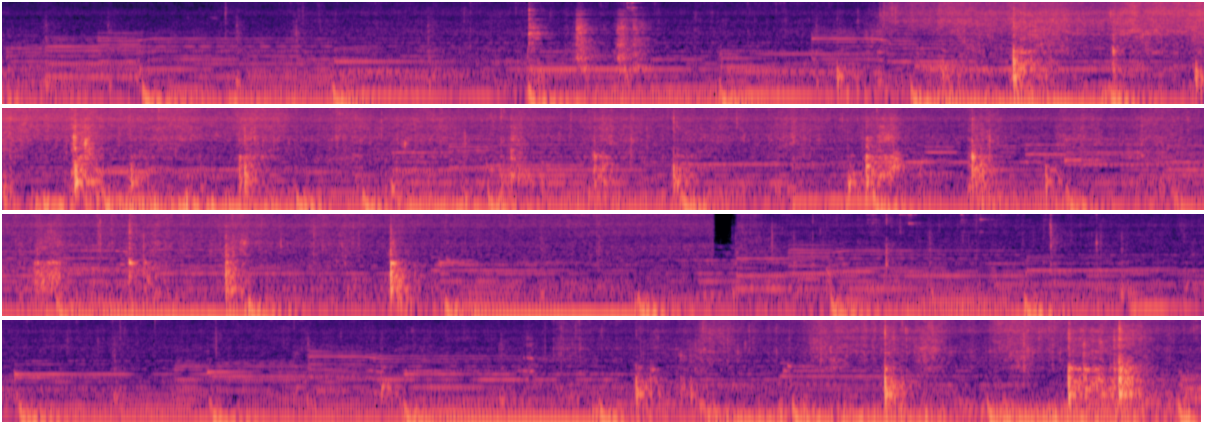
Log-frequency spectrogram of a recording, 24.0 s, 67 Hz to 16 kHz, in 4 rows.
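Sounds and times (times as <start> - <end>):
food sizzling in hot oil: 1.0 - 24.0
spoon tapping and scraping pan: 4.9 - 14.3, 20.7 - 24.0.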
